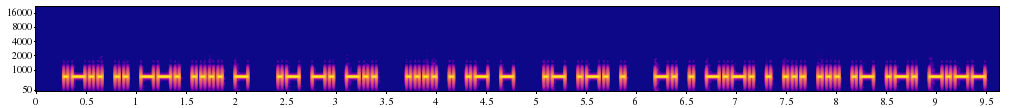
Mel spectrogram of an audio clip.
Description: Morse code, heard as a keyed tone, about 28 wpm, 700 Hz. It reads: LIGHT AND HEAT ARE NECESSARY
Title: Sentences from Top 1000 Words - Review Part 5 - 28wpm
